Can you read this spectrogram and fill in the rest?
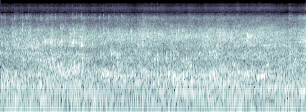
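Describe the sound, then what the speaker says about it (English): Water runs from sink taps into shared drain pipework during a late-night call-out to an overflowing urinal waste, making a steady, even rushing hiss with no breaks and no talking. "I also ran all the sinks because I know they're connected into the same pipework"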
